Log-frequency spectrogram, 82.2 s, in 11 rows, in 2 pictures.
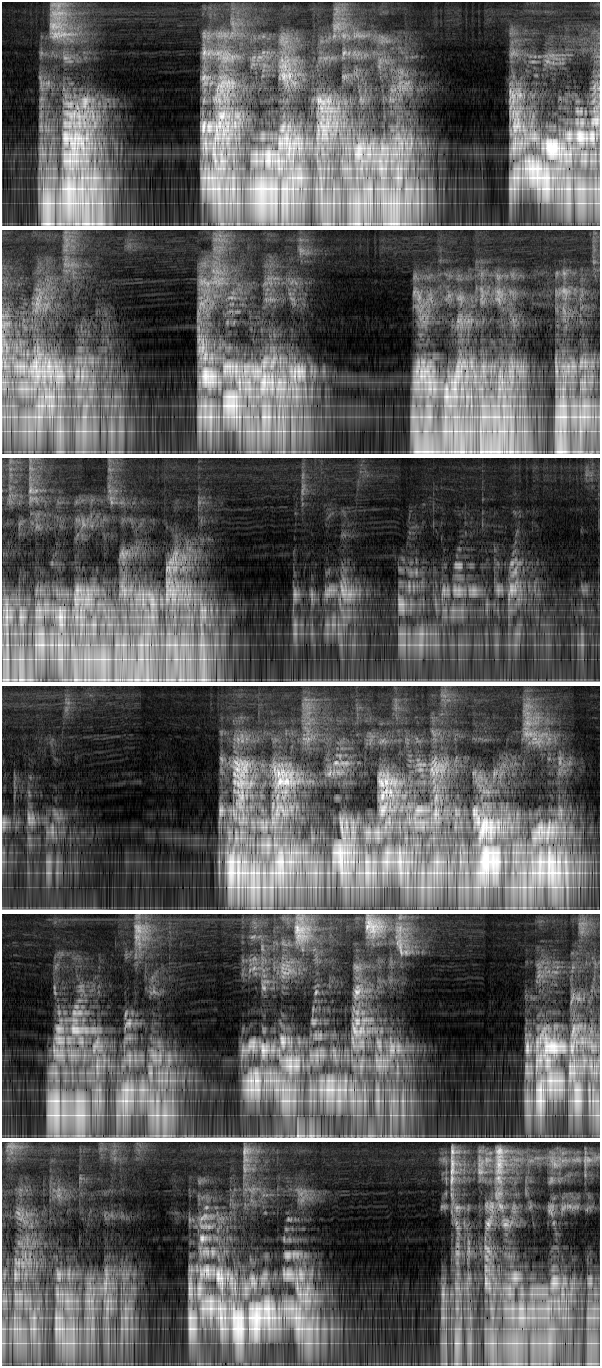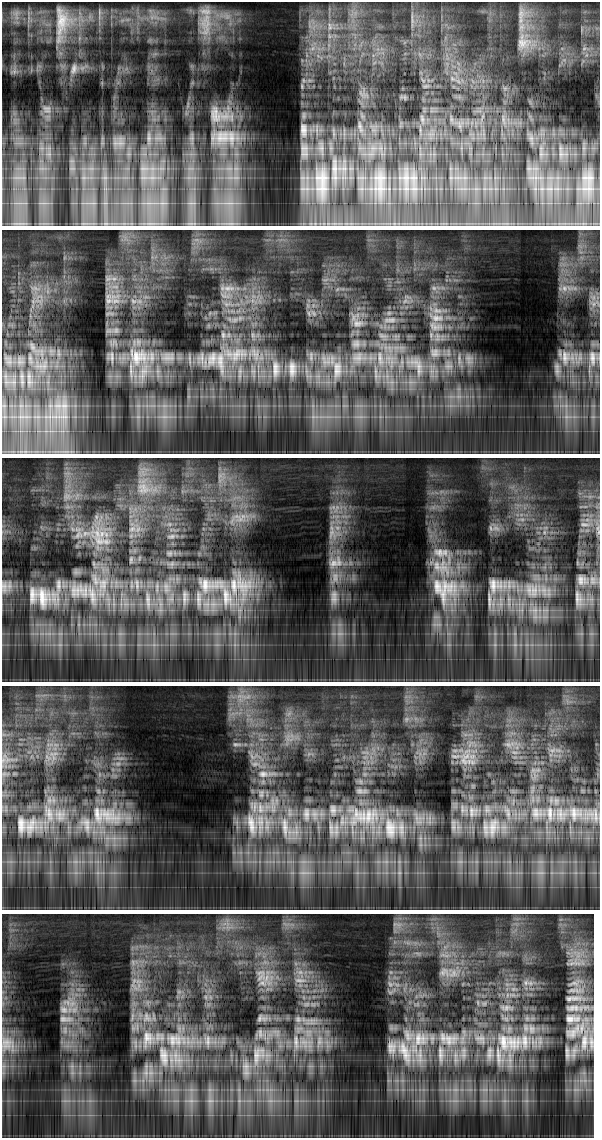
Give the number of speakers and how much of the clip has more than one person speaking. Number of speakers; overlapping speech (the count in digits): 10, no overlap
